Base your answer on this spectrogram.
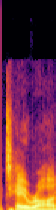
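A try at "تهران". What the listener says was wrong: There's no cha in Tehran, man. Just so you know, man. There's no cha. Tehran. Not Tehran. There's no cha. No, they don't, man. It's Tehran. Before Simigim, Tehran. Tehran. It's 2 syllables. I'm just saying, not Tehran, bro.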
